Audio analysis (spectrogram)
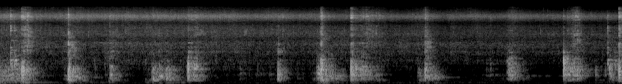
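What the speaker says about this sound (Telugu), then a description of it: "ఇప్పుడు ఆలుగడ్డలు వేసుకొని కలుపుకోవాలి" Potatoes tossed into a pan with a pinch of turmeric for an eggplant, potato and tomato curry, stirred in close rhythmic scrapes and shuffles over a light sizzle, no voices.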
